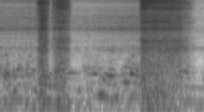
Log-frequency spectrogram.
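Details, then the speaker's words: Fisher valve positioner during ValveLink auto-calibration of travel, with the cover removed: sharp bursts of air hiss, two short and one longer, as it vents while stepping the valve. Normal exhaust hiss. "they don't want you to have to listen to and hissing but I don't mind it's a good good practice to get to hear"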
